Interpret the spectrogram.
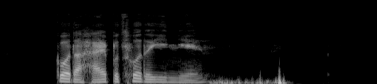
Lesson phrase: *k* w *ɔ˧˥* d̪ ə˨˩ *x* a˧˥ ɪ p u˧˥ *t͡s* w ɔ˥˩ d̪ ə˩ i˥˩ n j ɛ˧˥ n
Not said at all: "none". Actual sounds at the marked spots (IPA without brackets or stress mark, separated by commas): k, ɔ˥˩, x, t͡sʰ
